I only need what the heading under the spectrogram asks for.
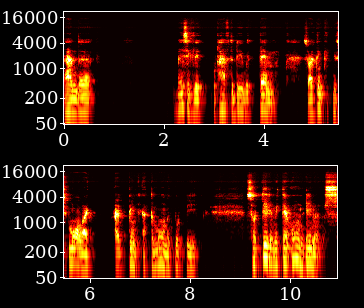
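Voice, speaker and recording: A man with a Finnish accent speaks at a fairly slow pace in a fairly low pitch, his intonation fairly even and broken by long, frequent pauses. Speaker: tarot reader. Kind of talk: live stream reading. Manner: halting.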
